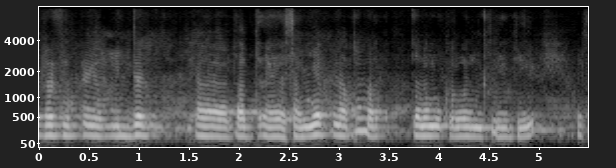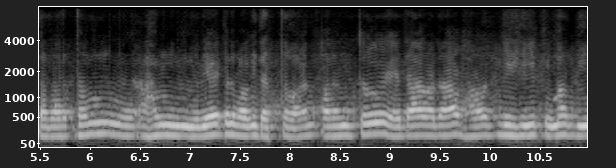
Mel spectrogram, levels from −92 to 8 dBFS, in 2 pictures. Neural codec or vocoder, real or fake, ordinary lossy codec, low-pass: codec, 16 kHz, 2 kbps, FreqCodec, smaller model; fake; none; none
